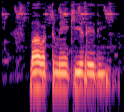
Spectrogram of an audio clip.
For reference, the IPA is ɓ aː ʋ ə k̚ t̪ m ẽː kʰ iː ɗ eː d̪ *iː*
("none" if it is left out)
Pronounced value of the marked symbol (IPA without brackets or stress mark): iː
